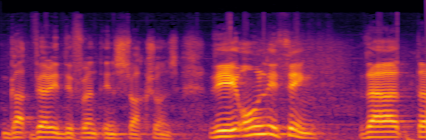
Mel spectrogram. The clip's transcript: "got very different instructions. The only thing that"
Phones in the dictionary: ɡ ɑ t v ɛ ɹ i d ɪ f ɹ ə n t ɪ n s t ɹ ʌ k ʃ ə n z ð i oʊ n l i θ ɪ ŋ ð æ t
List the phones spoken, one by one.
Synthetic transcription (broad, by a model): ɡ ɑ t v ɛ ɹ i d ɪ f ɹ ə n t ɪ n s t ɹ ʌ k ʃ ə n s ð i oʊ n l i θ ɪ ŋ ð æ t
